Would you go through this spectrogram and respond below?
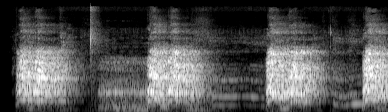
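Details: Nine-month-old Fox Terrier scolding its friend, a year-and-a-half-old Dogo Argentino that ran off and came back after half an hour: four loud, harsh, grumbling barks, each about a second long, spaced roughly every one and a half seconds.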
